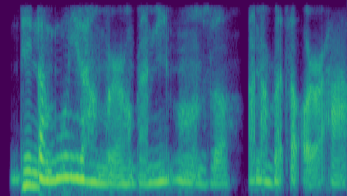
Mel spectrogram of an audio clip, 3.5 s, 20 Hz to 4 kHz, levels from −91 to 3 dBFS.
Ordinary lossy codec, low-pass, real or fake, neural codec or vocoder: none; 3.6 kHz; fake; autoencoder, 44.1 kHz, a latent of 192 numbers a frame, MeloTTS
